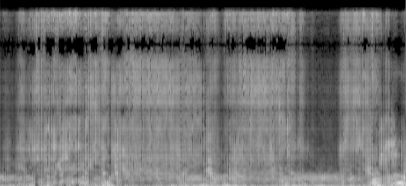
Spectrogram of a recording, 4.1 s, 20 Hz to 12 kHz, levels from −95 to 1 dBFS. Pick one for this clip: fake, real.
fake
